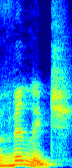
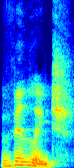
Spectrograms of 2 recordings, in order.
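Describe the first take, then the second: First: The final syllable sounds like 'lij'. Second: The final syllable sounds like 'lij'.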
